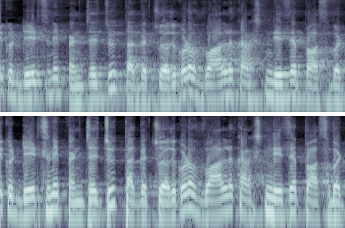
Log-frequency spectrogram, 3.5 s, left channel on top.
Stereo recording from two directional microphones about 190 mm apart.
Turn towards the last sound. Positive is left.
turn(degrees=-35)  # may be behind; listen again after turning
